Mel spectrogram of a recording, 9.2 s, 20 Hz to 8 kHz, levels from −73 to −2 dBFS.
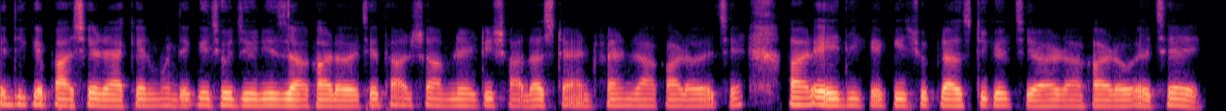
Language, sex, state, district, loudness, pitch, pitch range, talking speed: Bengali, male, Odisha, Malkangiri, -19 LUFS, 125 Hz, 120-130 Hz, 165 wpm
